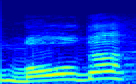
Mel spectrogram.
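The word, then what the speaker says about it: Molde: name of the town in Norway wal Walda spell it for me m o lde oh so it's mde molda all right is it is it a large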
